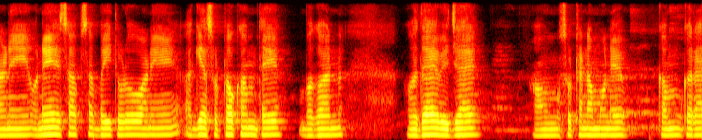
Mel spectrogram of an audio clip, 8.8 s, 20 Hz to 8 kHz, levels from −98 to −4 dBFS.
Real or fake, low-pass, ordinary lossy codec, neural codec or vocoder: real; 7.2 kHz; none; none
